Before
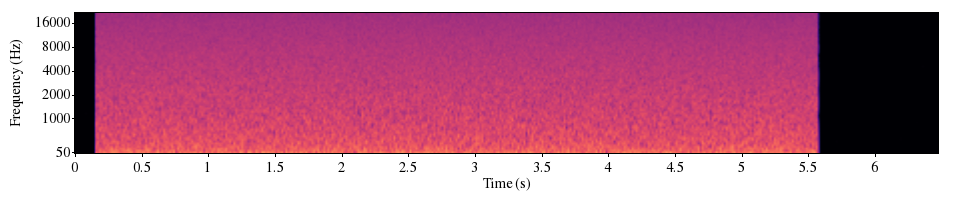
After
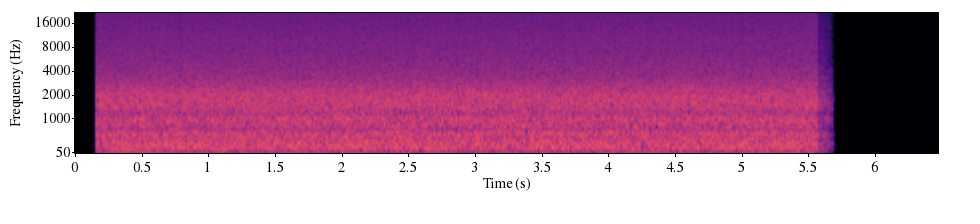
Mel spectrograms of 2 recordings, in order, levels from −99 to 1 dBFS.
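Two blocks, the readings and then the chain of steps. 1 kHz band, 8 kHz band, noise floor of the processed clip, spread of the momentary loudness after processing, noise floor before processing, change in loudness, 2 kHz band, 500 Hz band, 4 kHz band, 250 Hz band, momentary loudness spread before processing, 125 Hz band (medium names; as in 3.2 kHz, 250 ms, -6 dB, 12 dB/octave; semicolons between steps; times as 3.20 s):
-5.0 dB, -13.0 dB, under -85 dBFS, 0 LU, -84 dBFS, -8.0 dB, -2.5 dB, -5.5 dB, -10.5 dB, -6.0 dB, 0 LU, -13.0 dB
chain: cabinet simulation 260–2200 Hz, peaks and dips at 310 Hz -3 dB, 450 Hz -6 dB, 720 Hz -10 dB, 1.2 kHz -7 dB; companded quantiser 2-bit; gated-style reverb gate 130 ms flat, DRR 9 dB; trim -6 dB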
